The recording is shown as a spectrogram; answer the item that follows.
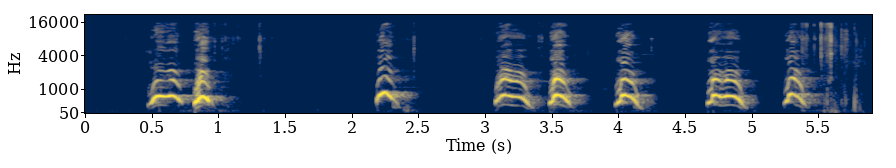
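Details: A Shih Tzu gives sharp, mid-pitched barks, singly and in pairs, with short pauses between.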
